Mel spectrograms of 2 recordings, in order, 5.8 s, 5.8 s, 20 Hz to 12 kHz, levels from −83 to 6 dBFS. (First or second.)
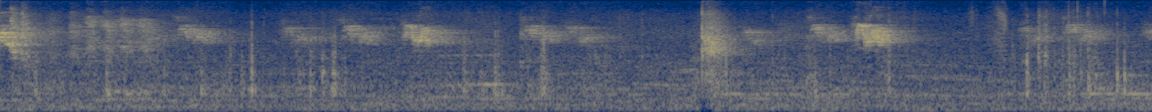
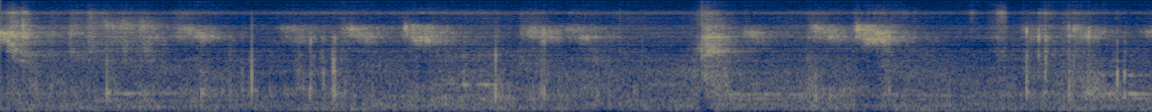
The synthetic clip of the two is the second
